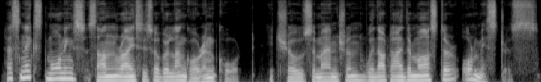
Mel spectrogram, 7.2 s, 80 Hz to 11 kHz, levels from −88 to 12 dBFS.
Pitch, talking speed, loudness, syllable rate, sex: 130 Hz, 140 wpm, -16 LUFS, 4.0 syllables/s, male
